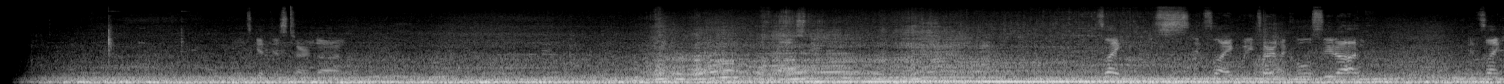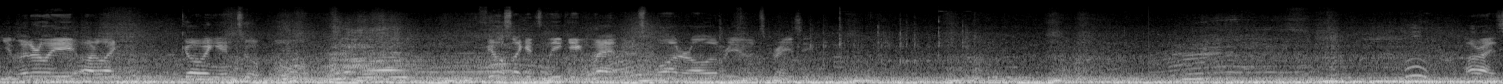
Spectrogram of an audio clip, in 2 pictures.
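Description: A race car's engine running at idle, a steady low rumble heard from inside the roll-caged cockpit, with a man talking over it.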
